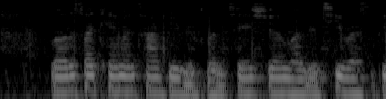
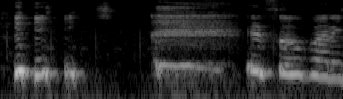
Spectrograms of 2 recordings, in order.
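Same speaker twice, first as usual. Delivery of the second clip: laughing; 10 dB louder than usual. Real, not acted. Laughs while saying it.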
